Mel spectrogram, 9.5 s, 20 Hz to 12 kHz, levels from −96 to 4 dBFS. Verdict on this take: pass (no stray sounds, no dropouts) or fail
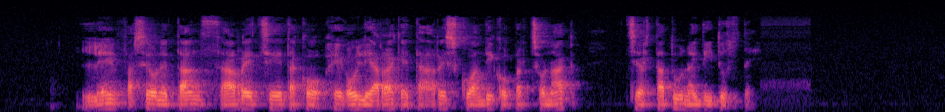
pass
